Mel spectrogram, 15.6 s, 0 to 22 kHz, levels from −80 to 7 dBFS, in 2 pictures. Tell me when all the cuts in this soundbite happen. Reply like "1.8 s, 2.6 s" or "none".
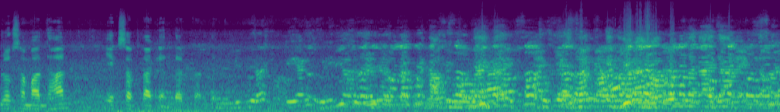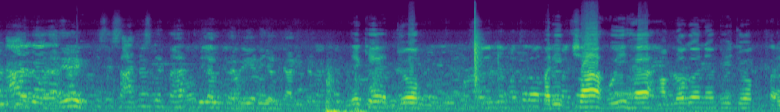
none

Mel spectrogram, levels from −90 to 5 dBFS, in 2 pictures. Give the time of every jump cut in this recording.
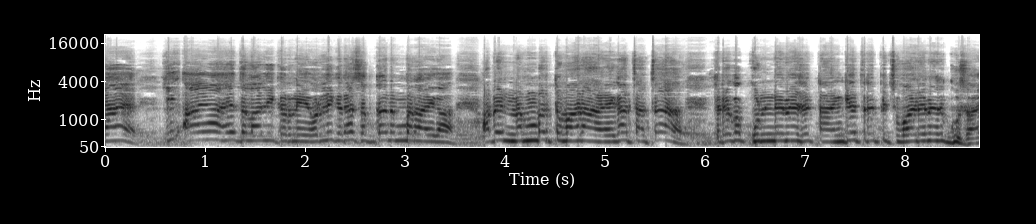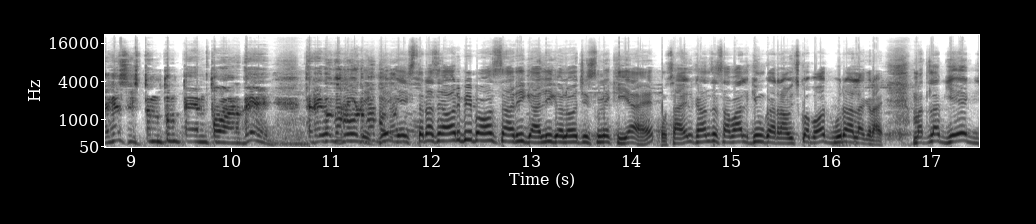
14.3 s

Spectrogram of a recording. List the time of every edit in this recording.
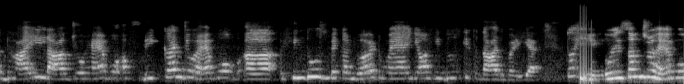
5.7 s

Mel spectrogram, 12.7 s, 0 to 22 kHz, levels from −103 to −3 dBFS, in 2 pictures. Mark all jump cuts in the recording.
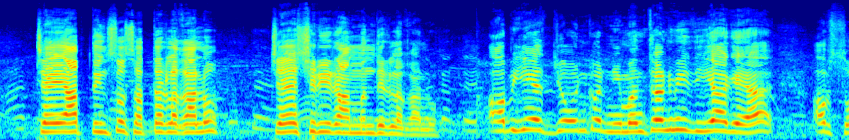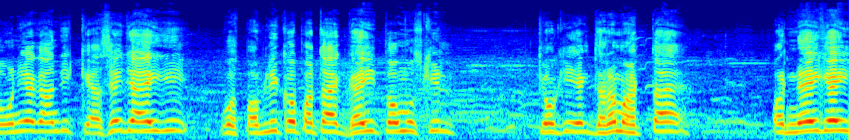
3.6 s

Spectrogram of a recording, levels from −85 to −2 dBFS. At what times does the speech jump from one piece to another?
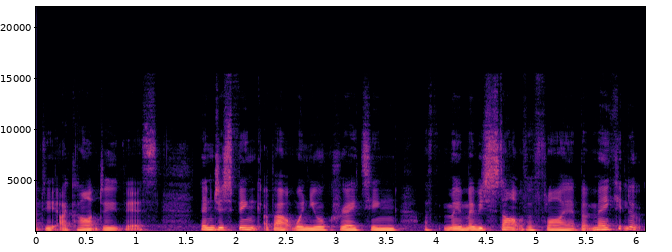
none

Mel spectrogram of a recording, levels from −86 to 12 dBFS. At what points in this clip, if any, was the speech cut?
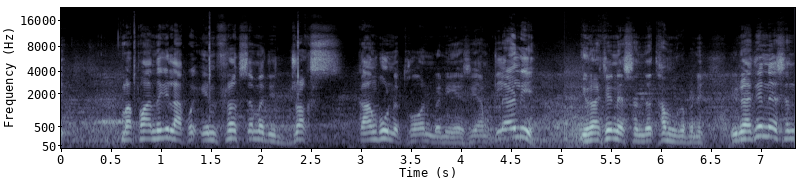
2.9 s, 5.0 s

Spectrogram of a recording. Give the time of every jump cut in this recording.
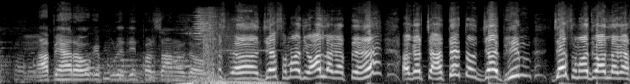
2.3 s

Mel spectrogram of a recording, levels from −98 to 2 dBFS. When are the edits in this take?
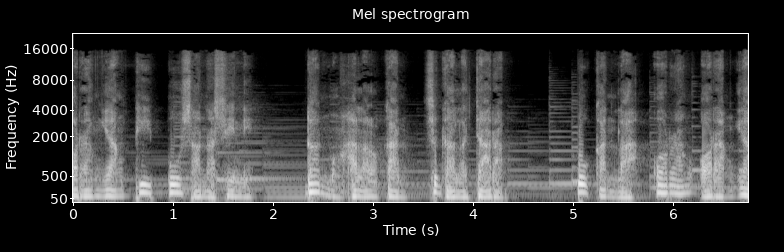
5.0 s

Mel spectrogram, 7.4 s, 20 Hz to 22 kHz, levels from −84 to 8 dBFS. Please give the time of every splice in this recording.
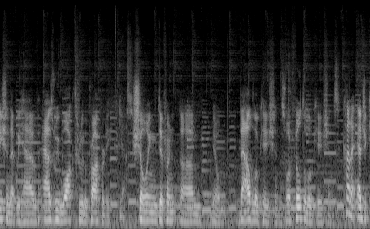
none

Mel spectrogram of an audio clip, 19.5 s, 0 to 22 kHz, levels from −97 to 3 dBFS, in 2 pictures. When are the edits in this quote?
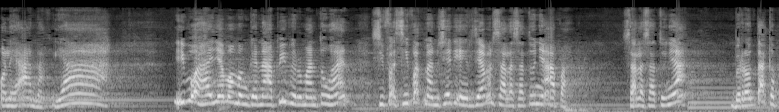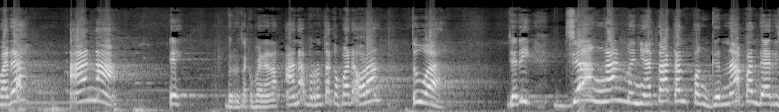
none

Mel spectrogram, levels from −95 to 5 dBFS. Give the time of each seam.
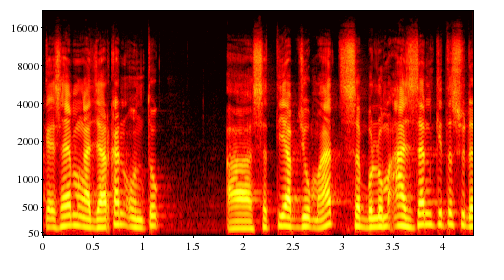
none

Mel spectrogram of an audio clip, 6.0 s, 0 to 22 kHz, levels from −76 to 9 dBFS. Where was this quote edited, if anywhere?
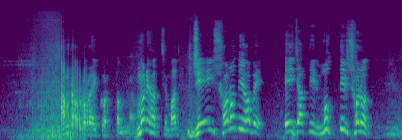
2.7 s

